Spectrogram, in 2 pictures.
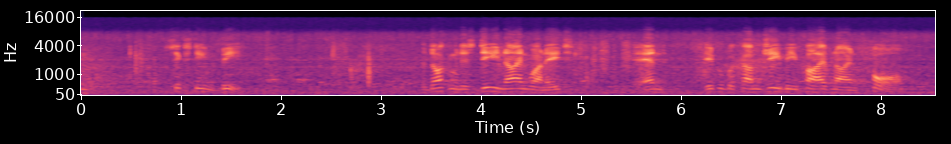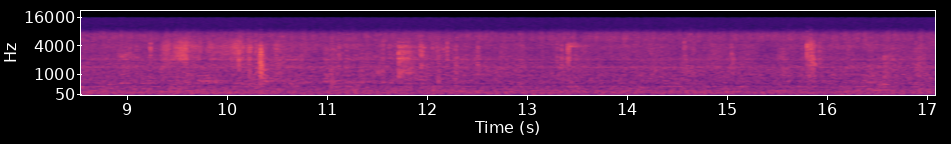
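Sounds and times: recording hiss and hum: 0.0 - 17.0
faint clicks and rustles: 8.6 - 17.0.

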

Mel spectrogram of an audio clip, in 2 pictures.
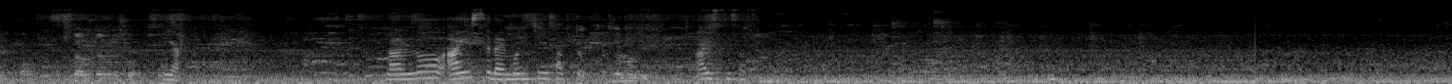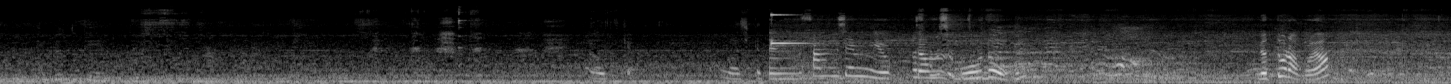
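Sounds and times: murmur of voices: 0.0 - 29.0
steady low hum: 0.0 - 29.0.

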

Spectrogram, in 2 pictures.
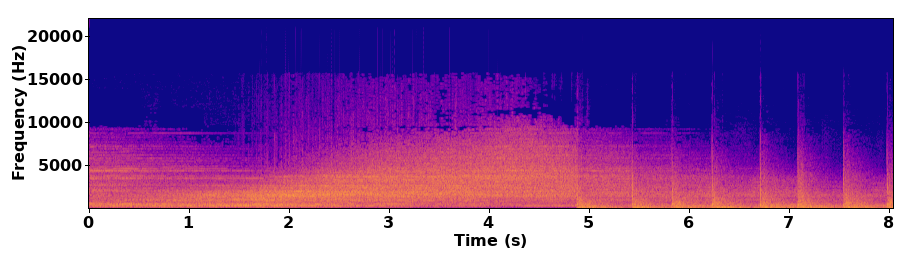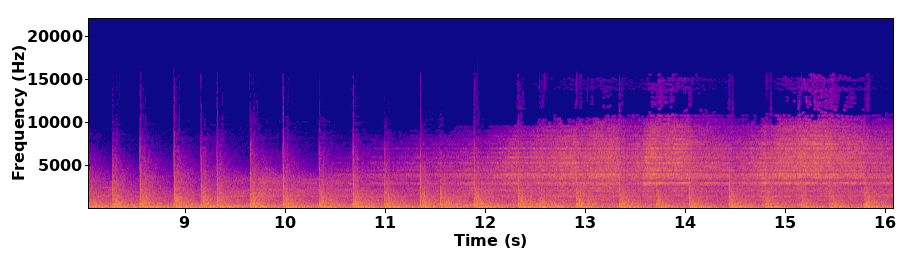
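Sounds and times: ringing percussion tones: 0.0 - 2.6
drum strikes: 0.0 - 4.0, 4.7 - 16.0.

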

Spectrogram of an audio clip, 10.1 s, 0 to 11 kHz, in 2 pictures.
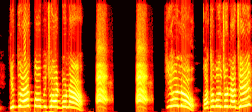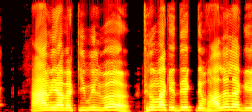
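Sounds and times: crow cawing: 1.9 - 3.1.

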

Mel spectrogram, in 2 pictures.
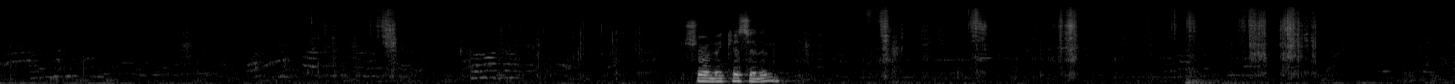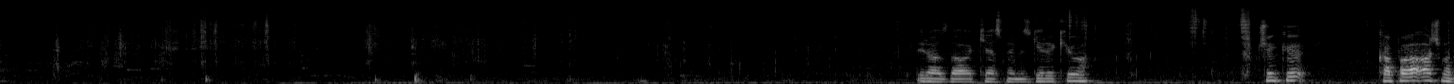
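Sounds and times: paper rustling: 0.0 - 7.0, 7.7 - 23.8, 24.7 - 29.0
paper napkin tearing: 2.9 - 6.9, 8.0 - 23.6.

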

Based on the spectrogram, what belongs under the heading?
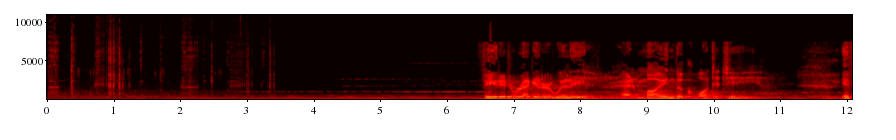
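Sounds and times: soft clicks and crackles: 0.0 - 4.0
low sustained music tones: 0.0 - 12.0.

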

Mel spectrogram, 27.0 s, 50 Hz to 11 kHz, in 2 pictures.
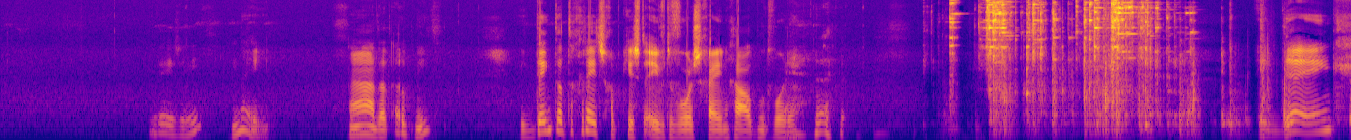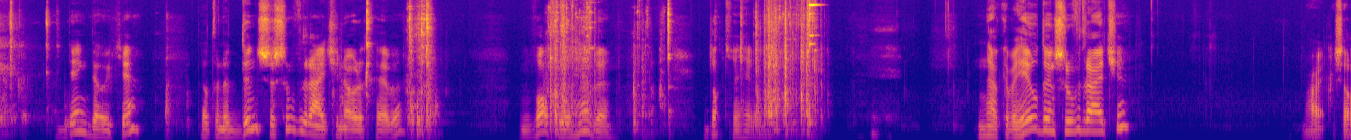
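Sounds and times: metal hand tools clinking: 9.3 - 12.4, 17.0 - 17.9, 19.0 - 20.3, 20.9 - 21.8
person speaking: 12.6 - 17.7, 18.7 - 19.7.

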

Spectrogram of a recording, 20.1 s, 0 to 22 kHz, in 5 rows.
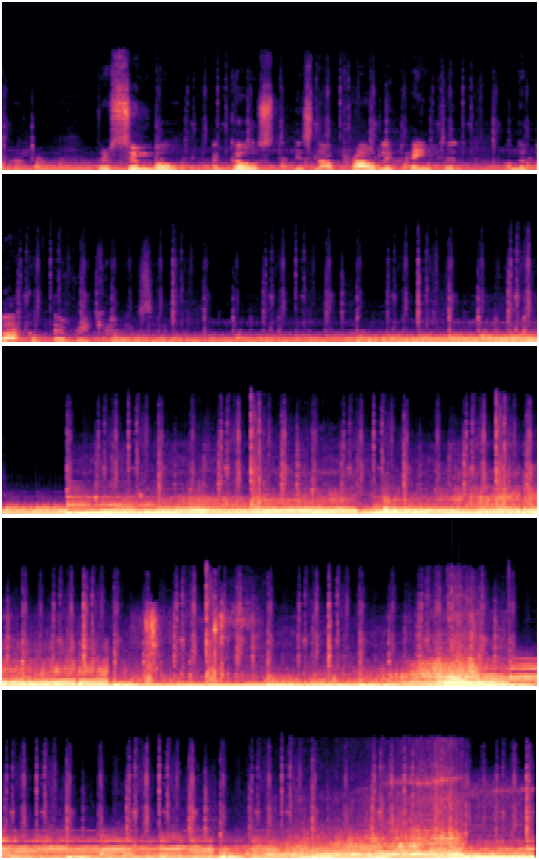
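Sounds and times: background music with sustained chords: 0.0 - 20.0
car engine revving: 8.6 - 16.4, 17.3 - 20.0.

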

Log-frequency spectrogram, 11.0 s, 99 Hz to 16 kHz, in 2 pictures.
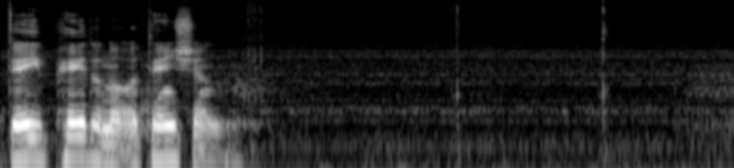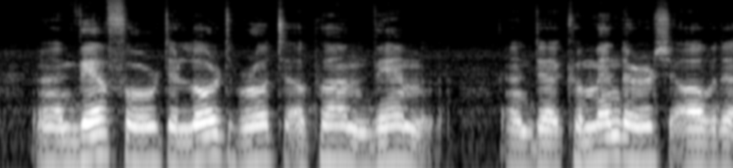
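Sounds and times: computer mouse clicks: 1.8 - 2.0, 3.4 - 3.6.

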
